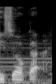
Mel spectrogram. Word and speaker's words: Hisoka: pronunciation natin kay Hisoka Pakinggan niyo na lamang ito h Hisoka that is the original pronunciation ang pangalan ni Hisoka subalit dahil nga sa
